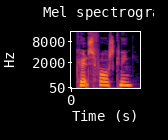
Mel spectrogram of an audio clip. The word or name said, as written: kønsforskning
